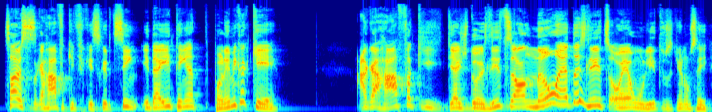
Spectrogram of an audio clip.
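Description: A man hosting a casual solo podcast from Brazil, chatting in an animated way, laughing often and swearing freely. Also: on the high side, quick pace, no echo, studio quality. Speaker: podcast host.

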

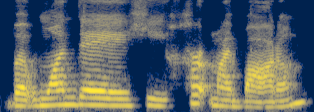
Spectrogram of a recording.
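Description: A woman from Taiwan talks as an interview guest, telling her own story. Her voice sits a little low and she speaks softly. Nervous laughs break into her telling. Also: a little slow. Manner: soft-spoken, laughs nervously between painful memories.

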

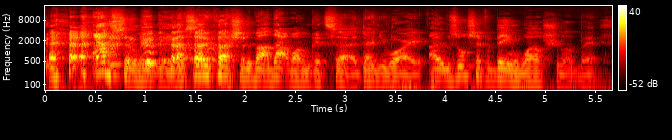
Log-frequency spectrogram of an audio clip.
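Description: A man's voice: medium pitch, expressive, fast. A young man from Surrey with a posh southern English accent, bantering on a podcast in a wry, mock-formal, sweary way. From Surrey, southern England. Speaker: podcast co-host. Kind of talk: casual banter. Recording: echoey room with crowd noise.

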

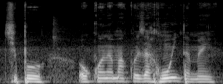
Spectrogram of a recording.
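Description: A man with a southern Brazilian Porto Alegre accent talks in a relaxed voice message, explaining things step by step and acting out little examples. His pitch sits in an ordinary middle range. A faint hiss of noise runs under the recording. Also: a little fast. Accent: Porto Alegre Brazilian Portuguese. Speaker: listener sending a voice message.

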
